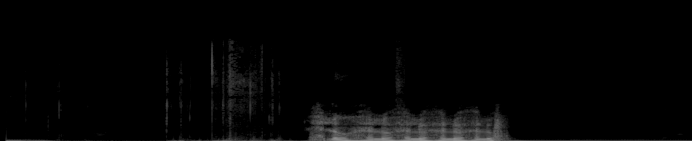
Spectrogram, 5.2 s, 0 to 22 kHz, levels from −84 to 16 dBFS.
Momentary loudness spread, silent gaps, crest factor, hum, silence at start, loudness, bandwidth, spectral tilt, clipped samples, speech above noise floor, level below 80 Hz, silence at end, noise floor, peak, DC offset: 25 LU; none; 18 dB; none; 0.05 s; -36 LUFS; 15 kHz; -7.5 dB/octave; under 0.1%; 45 dB; -54 dBFS; 0.85 s; -79 dBFS; -20 dBFS; under 0.1%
